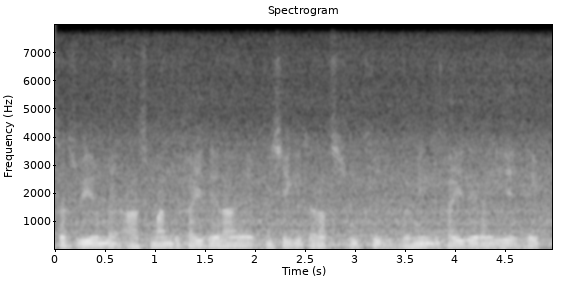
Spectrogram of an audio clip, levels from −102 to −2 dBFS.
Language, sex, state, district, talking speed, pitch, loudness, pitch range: Hindi, male, Maharashtra, Nagpur, 215 wpm, 110 Hz, -16 LUFS, 105-110 Hz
